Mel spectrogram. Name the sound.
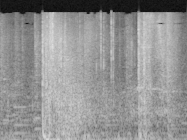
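gunshots in a video game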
